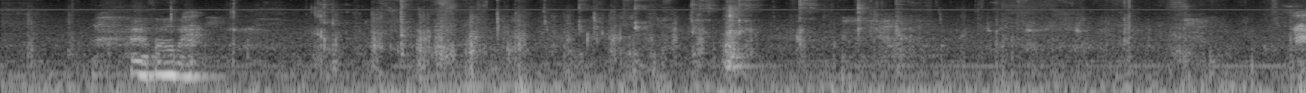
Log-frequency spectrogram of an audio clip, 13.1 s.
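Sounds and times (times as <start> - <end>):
chewing and wet smacking: 2.3 - 11.6.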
